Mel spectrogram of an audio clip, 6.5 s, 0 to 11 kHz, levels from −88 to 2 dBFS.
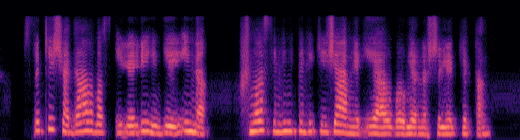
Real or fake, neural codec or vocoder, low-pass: fake; codec, 16 kHz, 0.5 kbps, FreqCodec, smaller model; 7.2 kHz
